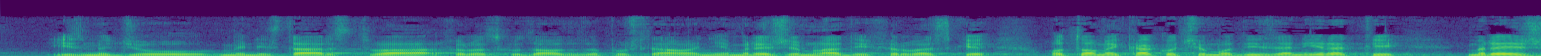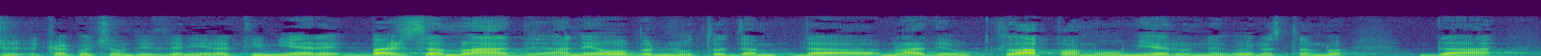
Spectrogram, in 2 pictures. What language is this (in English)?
Croatian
